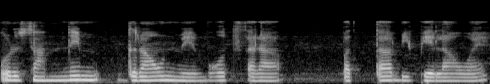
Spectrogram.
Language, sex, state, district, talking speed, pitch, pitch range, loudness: Hindi, female, Arunachal Pradesh, Lower Dibang Valley, 135 wpm, 185 Hz, 170-195 Hz, -17 LUFS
